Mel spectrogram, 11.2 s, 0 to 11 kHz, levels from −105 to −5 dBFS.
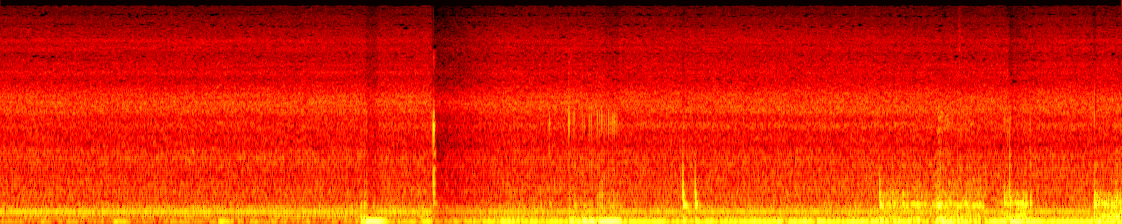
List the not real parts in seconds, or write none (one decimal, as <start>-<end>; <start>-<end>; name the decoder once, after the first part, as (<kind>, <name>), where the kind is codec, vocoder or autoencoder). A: none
